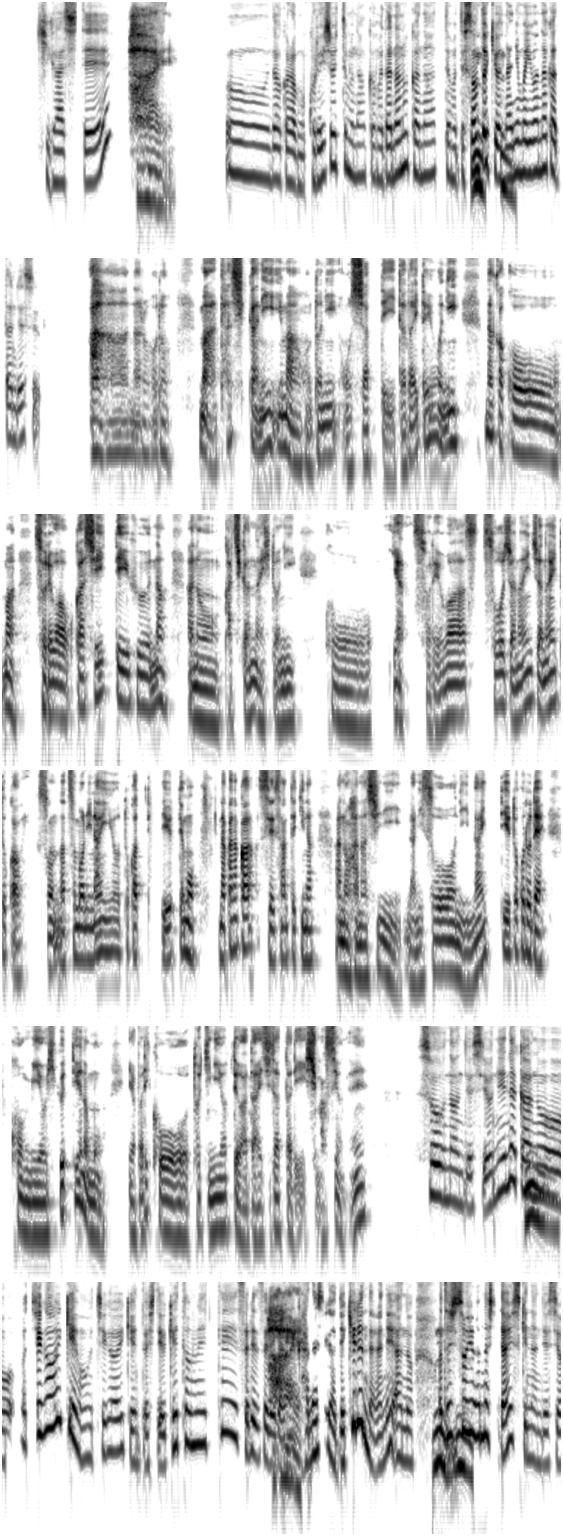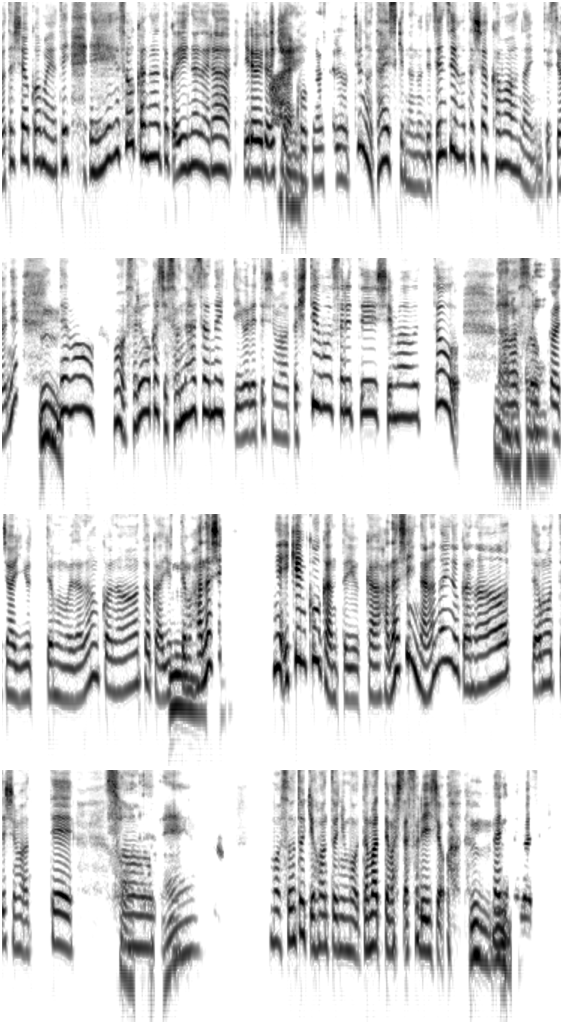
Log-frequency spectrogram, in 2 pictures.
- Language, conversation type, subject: Japanese, advice, グループの中で自分の居場所が見つからないとき、どうすれば馴染めますか？
- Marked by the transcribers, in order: "見えて" said as "まえて"; other background noise; laugh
